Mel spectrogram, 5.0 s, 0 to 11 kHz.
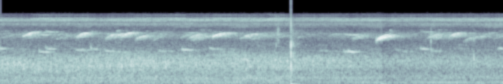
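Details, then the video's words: Common coquí frogs call at night in Cayey, Puerto Rico, on 28 January 2010. Many loud, overlapping two-note 'co-kee' calls have a rising second note. "Nighttime Sounds Of Puerto Rican Coquí ( Co-Key) Frog"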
